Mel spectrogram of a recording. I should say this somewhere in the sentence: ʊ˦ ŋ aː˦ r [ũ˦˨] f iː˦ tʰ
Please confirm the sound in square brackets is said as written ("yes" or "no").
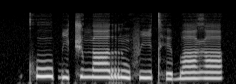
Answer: yes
